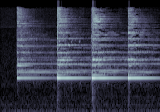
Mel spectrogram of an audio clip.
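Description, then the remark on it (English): A gong is struck four times at a steady pace, each loud, bright metallic hit ringing out and fading before the next lands. No one speaks. “gong time.”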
